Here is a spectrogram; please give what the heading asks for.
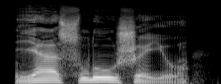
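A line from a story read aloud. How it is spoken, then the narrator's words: Growled. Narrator (Russian): прорычал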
